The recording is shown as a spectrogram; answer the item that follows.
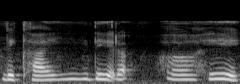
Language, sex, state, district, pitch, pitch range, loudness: Hindi, female, Madhya Pradesh, Bhopal, 225 Hz, 220-245 Hz, -15 LUFS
